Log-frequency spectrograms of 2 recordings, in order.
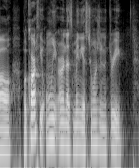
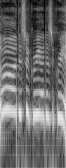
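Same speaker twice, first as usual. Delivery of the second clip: mocking. Mocking the squad's public protest.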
